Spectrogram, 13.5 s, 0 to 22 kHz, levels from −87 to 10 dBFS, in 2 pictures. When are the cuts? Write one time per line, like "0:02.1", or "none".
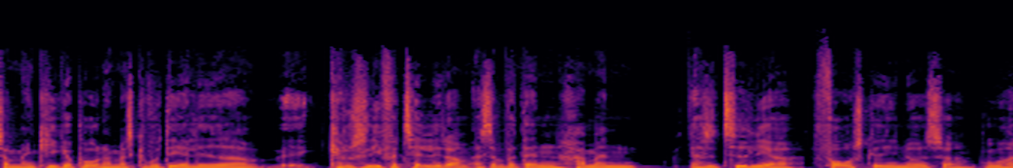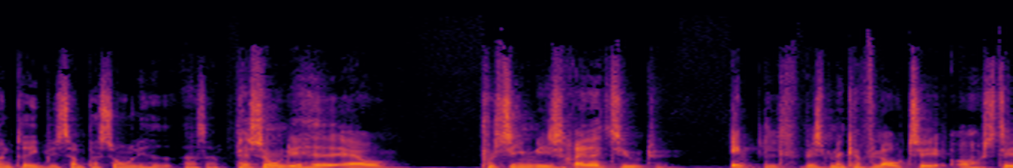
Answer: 0:05.4
0:08.3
